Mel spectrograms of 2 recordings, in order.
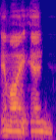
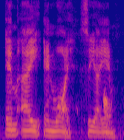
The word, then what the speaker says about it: ManyCam: Oh, I thought it was mini. No, many. Oh, here we go.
